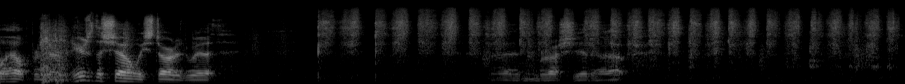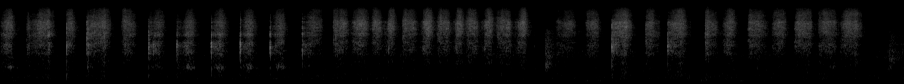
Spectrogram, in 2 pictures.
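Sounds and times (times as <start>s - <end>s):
brush scrubbing metal shell: 3.2s - 17.7s.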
